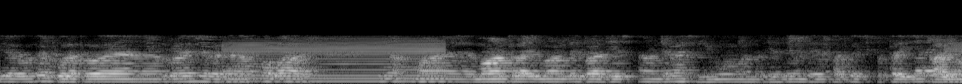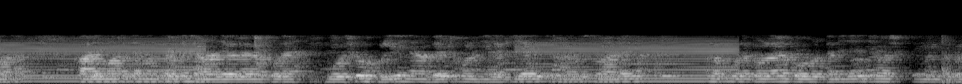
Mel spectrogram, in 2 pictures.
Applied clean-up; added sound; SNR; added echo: none; Wind instrument, woodwind instrument; 9 dB; reverberation time 0.6 s.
